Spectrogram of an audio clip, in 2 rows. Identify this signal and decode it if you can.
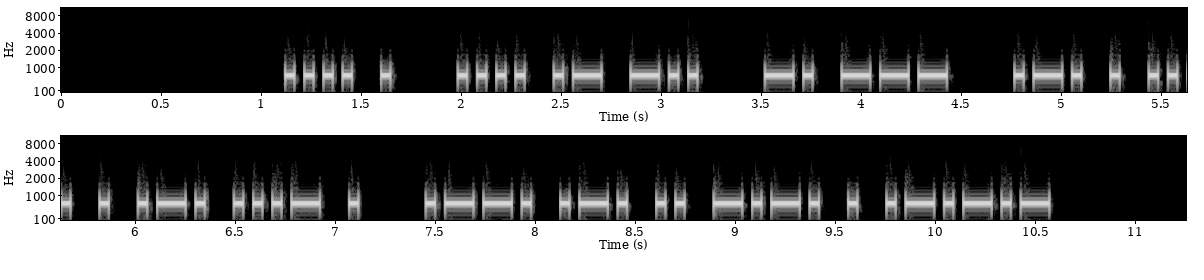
Morse code, heard as a keyed tone, about 25 wpm, 700 Hz. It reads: HE HAD NO RESERVE PRICE.
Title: Sentences from Top 1000 Words - Review Part 6 - 25wpm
